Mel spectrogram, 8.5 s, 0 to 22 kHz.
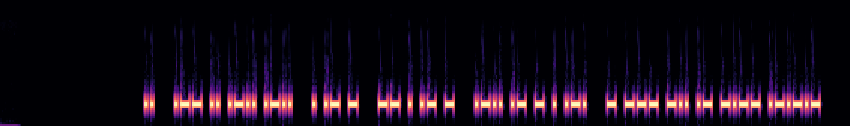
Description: Morse code, heard as a keyed tone, about 40 wpm, 700 Hz. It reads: I WILL EAT MEAT LATER TODAY.
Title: Sentences from Top 1000 Words - Review Part 3 - 40wpm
